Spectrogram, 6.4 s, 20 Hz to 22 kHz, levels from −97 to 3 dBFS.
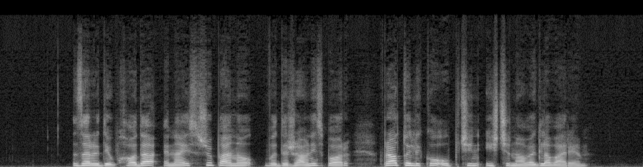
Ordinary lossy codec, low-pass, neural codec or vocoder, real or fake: Opus, 64 kbps; 19.8 kHz; autoencoder, 48 kHz, 128 numbers a frame, DAC-VAE, trained on Japanese speech; fake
